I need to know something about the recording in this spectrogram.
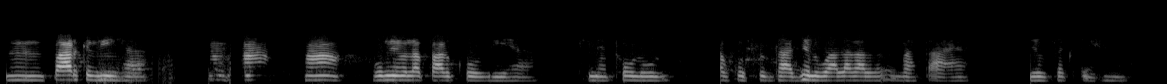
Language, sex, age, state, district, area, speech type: Hindi, female, 45-60, Bihar, Begusarai, rural, conversation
